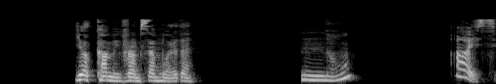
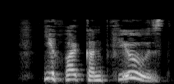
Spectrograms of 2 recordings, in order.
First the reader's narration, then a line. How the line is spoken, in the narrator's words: Vito chuckled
